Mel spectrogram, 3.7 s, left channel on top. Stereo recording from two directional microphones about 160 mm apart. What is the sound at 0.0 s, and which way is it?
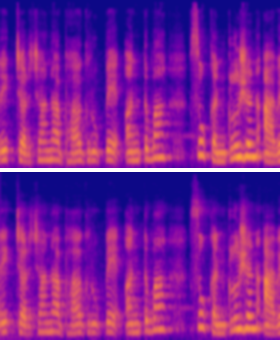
A woman's voice, 45° left (ahead or behind).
